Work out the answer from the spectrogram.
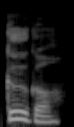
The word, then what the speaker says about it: Google: Goo gull, Google Stress goo and keep gull light.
